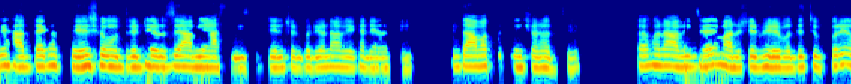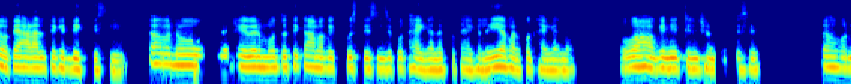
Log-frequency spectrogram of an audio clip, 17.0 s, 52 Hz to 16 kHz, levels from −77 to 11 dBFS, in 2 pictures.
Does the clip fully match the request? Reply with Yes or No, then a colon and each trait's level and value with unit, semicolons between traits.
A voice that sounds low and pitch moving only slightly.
No: medium, 170 Hz; narrow, 1.8 semitones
